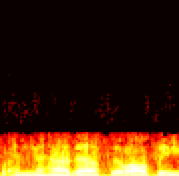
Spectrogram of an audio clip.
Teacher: لقوة الطاء التي بعدها ففخمت هذه الراء · Term: مفخمة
